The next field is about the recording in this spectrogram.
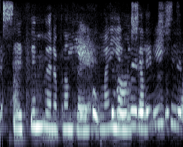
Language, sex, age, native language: Icelandic, female, 20-29, Icelandic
